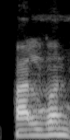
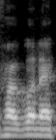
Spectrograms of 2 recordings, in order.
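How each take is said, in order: First: An l sound is heard before the g. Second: No l sound is heard before the g. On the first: "ফাল্গুন থেকে ফাগুন একটা ল লোপ পেয়েছে" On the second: "একটা ল লোপ পেয়েছে"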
